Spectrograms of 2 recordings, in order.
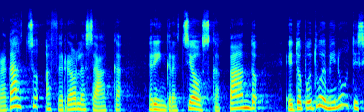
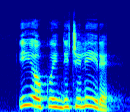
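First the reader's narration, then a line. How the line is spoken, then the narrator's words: Boy answering pleadingly. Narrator (Italian): rispose il ragazzo supplichevole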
